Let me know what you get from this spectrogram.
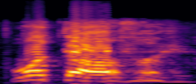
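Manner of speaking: sudden loud outburst at the game; frustrated yell. Real, not acted. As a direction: shout it out in real rage. Gamer raging at the game.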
